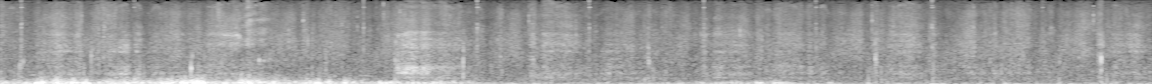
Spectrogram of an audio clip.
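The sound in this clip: Footsteps of a person walking outdoors, soft, irregular steps that are hard to pick out under steady wind noise buffeting the microphone, with no talking.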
